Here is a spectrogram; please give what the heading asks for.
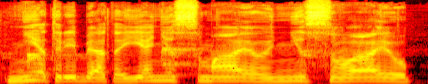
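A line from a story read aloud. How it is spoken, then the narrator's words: Drunken moan. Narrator (Russian): пьяновато простонала Поля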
